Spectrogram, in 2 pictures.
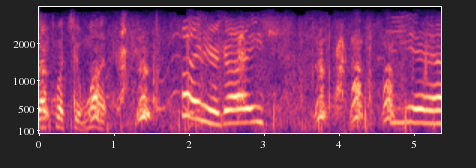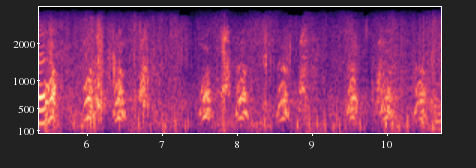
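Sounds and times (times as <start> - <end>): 
speech: 0.0 - 10.7
dog barking excitedly with sharp barks and high yips: 1.0 - 1.6, 3.7 - 4.8, 5.4 - 6.9, 7.5 - 10.6.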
